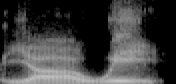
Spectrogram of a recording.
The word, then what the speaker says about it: Yahweh: Dijo, el nombre místico con el que se llama al tetragramaton es pronunciado Yahweh, escrito en letras griegas, lo cual significa quién es y quién será.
